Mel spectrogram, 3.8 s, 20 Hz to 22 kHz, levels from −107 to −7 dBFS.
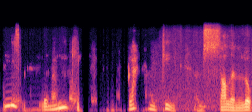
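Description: From 0.0 to 1.29 s, the speech is suppressed in double talk. The level sinks by up to about 35 dB, and roughly a second of this stretch is pulled down or broken into pieces. The likely cause is an echo canceller meeting both sides at once and turning everything down. Inside that stretch, the other side's voice leaks through at 0.18 to 0.23 s, 0.76 to 0.83 s and 1.02 to 1.14 s. These are brief, faint scraps, about 20 to 25 dB below the speech. They are likely loudspeaker echo the canceller failed to remove. Later, the speech is suppressed again. From 1.58 to 1.73 s, it drops by about 40 dB, almost to nothing. From 1.90 to 2.31 s, it dips by about 25 dB. Both dips are likely the same double-talk gating. The call path limits the band, with nothing above 8 kHz.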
